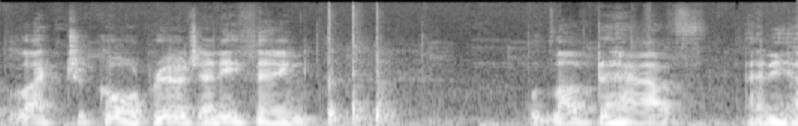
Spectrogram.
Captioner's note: tapping desk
